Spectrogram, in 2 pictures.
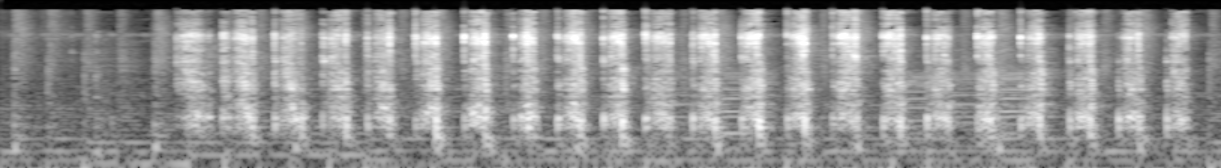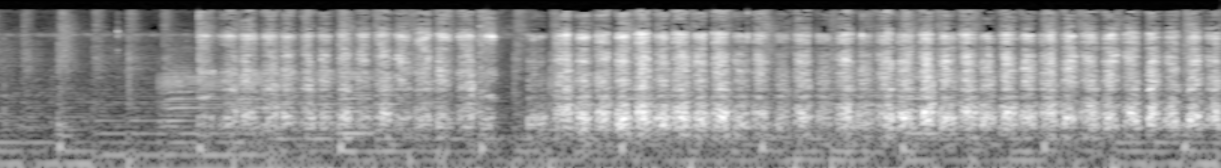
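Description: Hand file rasping back and forth on a steel wire being shaped into a fishing hook. Even strokes come about three a second, then a short pause about eight seconds in, then faster, denser filing.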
